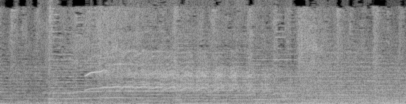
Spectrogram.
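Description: A horse whinnies, one long wavering neigh starting about a second in, with hooves clattering, over dramatic background music.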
